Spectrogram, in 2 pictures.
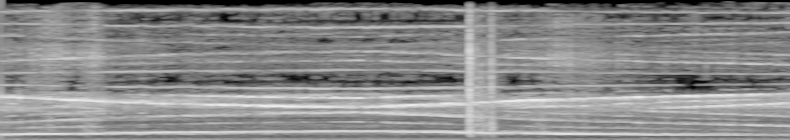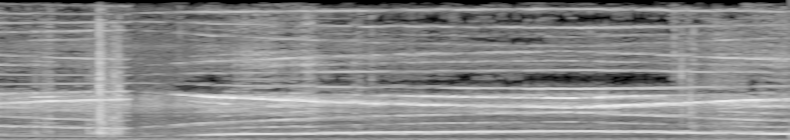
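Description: A toy fire ladder truck plays its electronic siren, a loud wailing tone sweeping up and down in repeated cycles with a brief dip partway through, close and alone.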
